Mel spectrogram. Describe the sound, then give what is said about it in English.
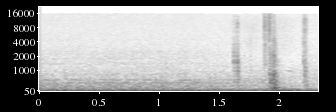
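A low, steady rumble of an idling Uber car interior, then a few sharp knocks and thumps near the end as two passengers climb in and a door moves, with no one talking. “I talked to them about it in a car, and fortunately, I was driving Uber, so it all worked out.”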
